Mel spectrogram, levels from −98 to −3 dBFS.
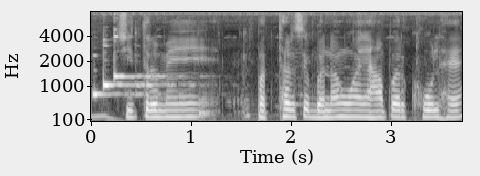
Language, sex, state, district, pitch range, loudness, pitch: Chhattisgarhi, male, Chhattisgarh, Rajnandgaon, 170-185 Hz, -15 LUFS, 175 Hz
